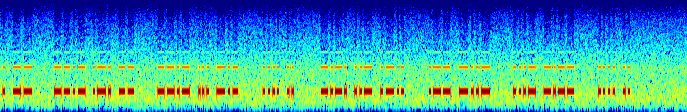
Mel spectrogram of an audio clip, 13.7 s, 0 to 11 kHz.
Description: Morse code, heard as a keyed tone, hand-sent with a straight key, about 25 wpm, 490 Hz. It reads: … QRM QSK HI CUL WX VY HI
